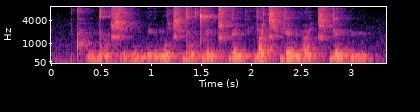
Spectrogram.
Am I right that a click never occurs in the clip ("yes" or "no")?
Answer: yes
